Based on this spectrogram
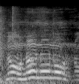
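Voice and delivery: high, loud run of panicked cries; panicked shouting. Real, not acted. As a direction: shout in sudden alarm, pitch shooting up. Panicking under fire in game. (gritos agudos de pánico)

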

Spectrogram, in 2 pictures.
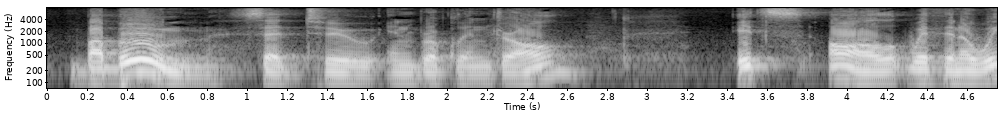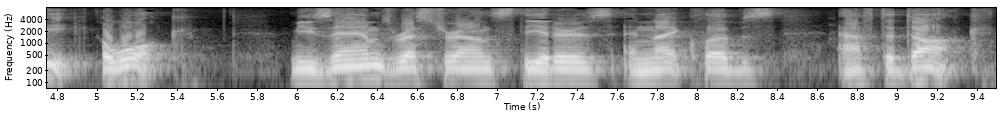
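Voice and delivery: loud, slow, dramatic poem reading; spirited verse reading for a crowd; poem recital. Acted. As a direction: declaim it to the room like a performance. Reads poem aloud to audience.

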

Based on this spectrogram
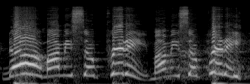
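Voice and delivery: high, very loud, insistent shout; out-shout a toddler with the correction; shouting back. A narrator's reading. Mother shouting back at toddler while biking, high insistent shout. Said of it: "And me shouting back".

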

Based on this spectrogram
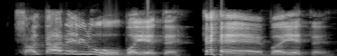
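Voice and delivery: loud, drawn-out greeting with a chuckle; hearty hail. Acted. Visitor Elmer greets his pal at the door, loud hearty hail.

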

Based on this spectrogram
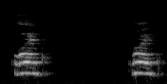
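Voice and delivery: high, playful croak; frog croak. Pretend. Teacher showing the kids a frog croak. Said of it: "And now you're a frog".

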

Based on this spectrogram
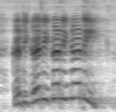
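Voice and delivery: high, excited chant; delighted little girl. A narrator's reading. Little girl cheering for cookies, gleeful. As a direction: squeal it like a thrilled toddler. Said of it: "She hopped up and down with delight".

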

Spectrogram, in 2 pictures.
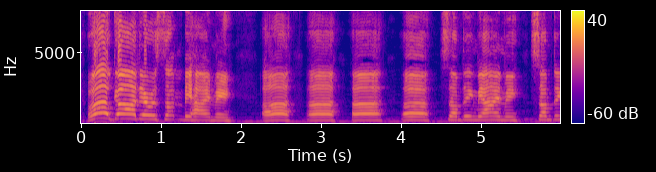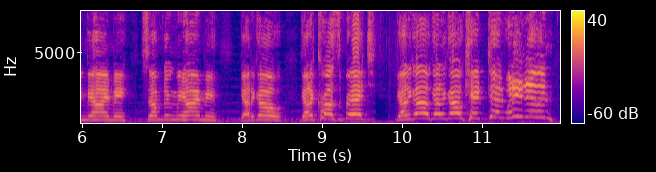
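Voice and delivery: high, fast, frantic repetition; panicked. Real, not acted. Player fleeing something behind them, frantic panic. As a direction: panic rising into a loud squeal.

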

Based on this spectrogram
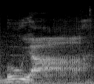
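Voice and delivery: normal talking voice

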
